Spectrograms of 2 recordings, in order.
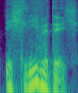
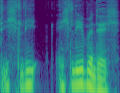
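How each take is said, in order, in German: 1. Es wird in einem gereizten, genervten Ton gesagt. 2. Es wird in einem warmen, aufrichtigen Ton gesagt. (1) "zu meiner Schwester sage und mich über sie ärgere" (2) "wie man es meint"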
